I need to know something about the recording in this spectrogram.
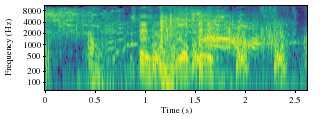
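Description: A glass bottle strikes a man with a heavy thud.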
